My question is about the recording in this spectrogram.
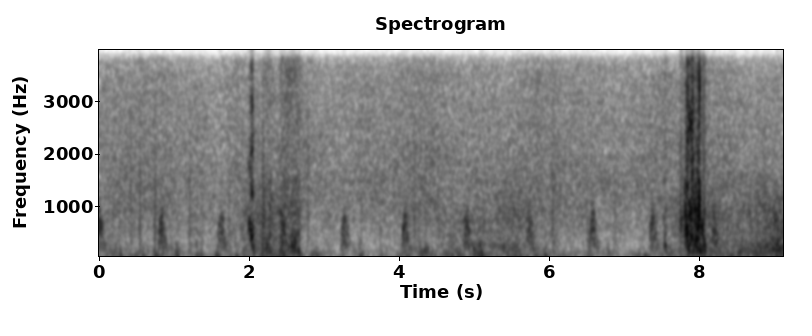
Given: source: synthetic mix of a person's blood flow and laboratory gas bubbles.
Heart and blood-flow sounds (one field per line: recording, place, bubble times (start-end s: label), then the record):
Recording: Doppler ultrasound of blood flow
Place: subclavian vein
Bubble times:
1.98-2.09 s: bubbles
2.19-2.32 s: bubbles
2.41-2.69 s: bubbles
7.53-7.60 s: bubbles
7.73-8.12 s: bubbles
From the record:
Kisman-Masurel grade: 223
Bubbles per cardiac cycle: several, 3 to 8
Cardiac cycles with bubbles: 10 to 50%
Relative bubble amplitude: loud (0.450 to 0.775)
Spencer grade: 2 (many but less than half of the cardiac periods contain bubble signals, singularly or in groups)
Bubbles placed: anywhere in the cardiac cycle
